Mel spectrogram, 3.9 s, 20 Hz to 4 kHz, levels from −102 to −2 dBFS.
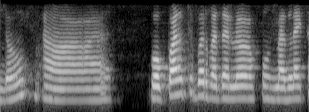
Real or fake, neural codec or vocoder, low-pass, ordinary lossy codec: fake; codec, 24 kHz, 0.9 kbps, WavTokenizer, medium speech release version 1; 3.6 kHz; AAC, 32 kbps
